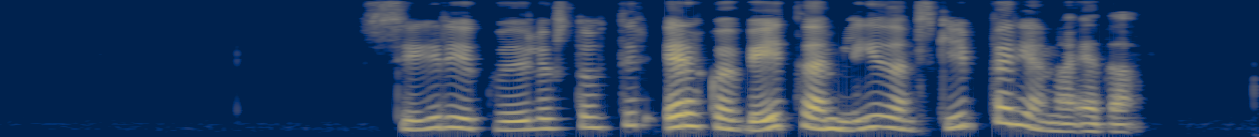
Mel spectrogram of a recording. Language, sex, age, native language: Icelandic, female, 50-59, Icelandic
